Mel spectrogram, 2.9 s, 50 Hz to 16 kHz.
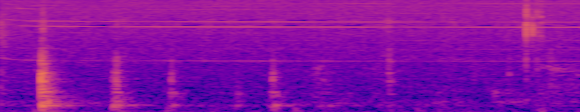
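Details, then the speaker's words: Soviet DP-4 roentgenmeter (1964) just switched to the Power position with a battery installed. A faint, steady high-pitched squeal from the blocking oscillator with scattered clicks shows the meter is on; this is normal. "We hear the characteristic squeak of the blocking oscillator, it tells us that the roentgenmeter is on."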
